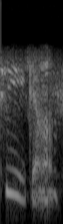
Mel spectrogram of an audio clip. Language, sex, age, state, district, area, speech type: Punjabi, female, 18-30, Punjab, Sangrur, urban, conversation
